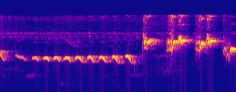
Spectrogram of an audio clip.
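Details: White-rumped shama song played as a lure to get a non-singing bird to sing: a long wavering warbled trill held steady for over a second, then bright high chipping notes in quick succession.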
